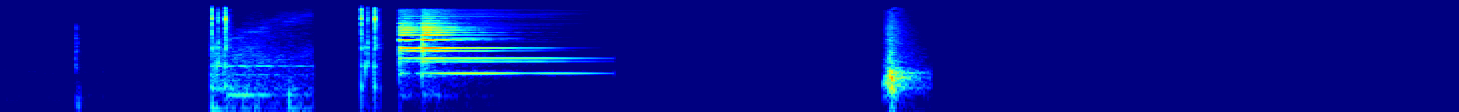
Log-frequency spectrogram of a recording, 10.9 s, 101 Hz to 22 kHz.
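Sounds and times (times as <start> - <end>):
quick clicks: 2.7 - 2.9
notification bell ding: 3.0 - 4.6.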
